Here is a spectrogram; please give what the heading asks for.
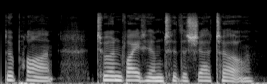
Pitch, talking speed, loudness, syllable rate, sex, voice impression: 170 Hz, 180 wpm, -16 LUFS, 5.1 syllables/s, female, feminine, adult-like, slightly sincere, calm, friendly, slightly sweet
